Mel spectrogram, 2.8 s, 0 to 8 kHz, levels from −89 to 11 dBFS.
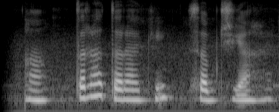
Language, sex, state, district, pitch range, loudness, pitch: Hindi, male, Bihar, Gopalganj, 220-265 Hz, -23 LUFS, 230 Hz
